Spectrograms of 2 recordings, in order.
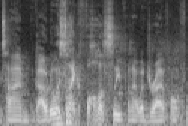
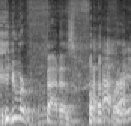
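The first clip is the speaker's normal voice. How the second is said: high, slow, cracking up in disbelief; incredulous, laughing, pitched up; laughing repeat; 9 semitones higher than usual. Real, not acted. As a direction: echo it through laughter. Laughing at friend's blunt remark.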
